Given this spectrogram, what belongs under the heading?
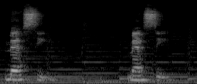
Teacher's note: French is a very nasally language. So you're not really pronouncing the R per se. It's very touch and go.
